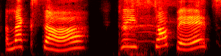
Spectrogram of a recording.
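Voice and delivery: put-on high British accent politely begging Alexa. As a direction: beg sweetly in a British accent. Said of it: "when I use a British accent".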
